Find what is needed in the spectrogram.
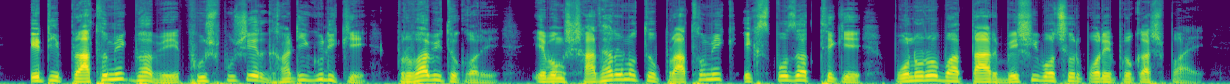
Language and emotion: Bengali, neutral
